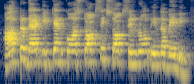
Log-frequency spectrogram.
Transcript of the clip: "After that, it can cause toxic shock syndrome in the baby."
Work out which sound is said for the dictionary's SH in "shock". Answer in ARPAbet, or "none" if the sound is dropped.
S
